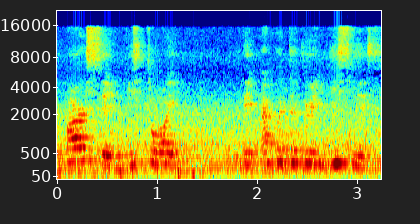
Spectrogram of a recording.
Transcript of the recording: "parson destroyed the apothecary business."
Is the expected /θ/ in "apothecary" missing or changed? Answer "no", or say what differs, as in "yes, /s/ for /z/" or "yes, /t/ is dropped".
yes, /t/ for /θ/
